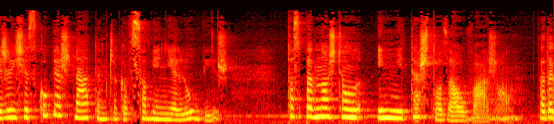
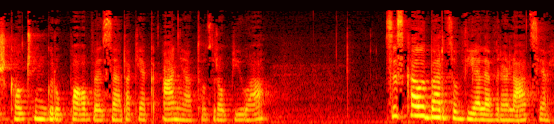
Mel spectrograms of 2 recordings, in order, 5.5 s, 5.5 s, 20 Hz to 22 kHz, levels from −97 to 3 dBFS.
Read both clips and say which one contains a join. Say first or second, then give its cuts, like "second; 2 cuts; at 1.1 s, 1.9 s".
second; 1 cut; at 1.2 s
